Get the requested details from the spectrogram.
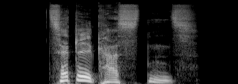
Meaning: genitive singular of Zettelkasten
- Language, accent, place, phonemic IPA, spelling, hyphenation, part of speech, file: German, Germany, Berlin, /ˈt͡sɛtl̩ˌˈkastn̩s/, Zettelkastens, Zet‧tel‧kas‧tens, noun, De-Zettelkastens.ogg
